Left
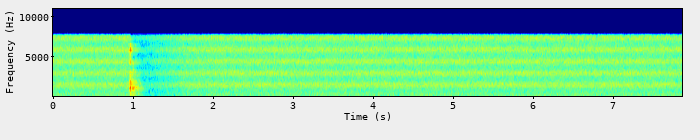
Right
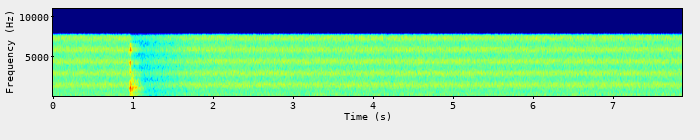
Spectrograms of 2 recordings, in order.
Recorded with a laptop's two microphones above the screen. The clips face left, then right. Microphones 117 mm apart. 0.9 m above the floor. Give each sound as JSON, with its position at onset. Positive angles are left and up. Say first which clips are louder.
{"t": 1.0, "sound": "tapping", "louder": "right 2 dB", "side_deg": -10, "distance_m": 7.0}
